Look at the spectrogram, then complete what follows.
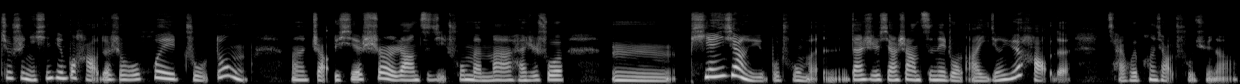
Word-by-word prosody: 就 290 - -2
是 280 -1 -4
你 220 -4 +4
心 285 +7 -1
情 290 -2 +4
不 300 - 0
好 215 -8 -3
的 - - -1
时 220 - -5
候， 220 +2 +1
会 270 -2 +4
主 200 -3 -4
动， 320 - +2 0.4
呃， 205 0 +1
找 205 -1 -2
一 200 - -1
些 115 - 0
事 200 - -2
儿 245 -7 +5
让 200 0 +3
自 205 0 -6
己 210 - -6
出 220 - -4
门 190 -5 +3
吗？ 195 +2 -1
还 190 -2 -1
是 195 - -2
说， 210 +1 +2 0.5
嗯， 180 +2 0
偏 355 +3 +4
向 400 - +6
于 165 -1 -4
不 - - -8
出 190 0 -5
门， 180 - -4 0.3
但 215 0 +4
是 215 -1 +1
像 205 -1 +1
上 210 -1 +2
次 210 0 -2
那 200 -1 +3
种， 180 -3 -1
啊， - - -3
已 165 - -3
经 200 +6 +1
约 300 +9 +4
好 - - -1
的 - - -6 0.3
才 - - -7
会 180 +2 -2
碰 210 +3 0
巧 185 -3 -2
儿 - - -4
出 - - -10
去 - - -8
呢？ - - -5
210 Hz, 270 characters per minute, -23 LUFS, 190-245 Hz, 0.5 s, 向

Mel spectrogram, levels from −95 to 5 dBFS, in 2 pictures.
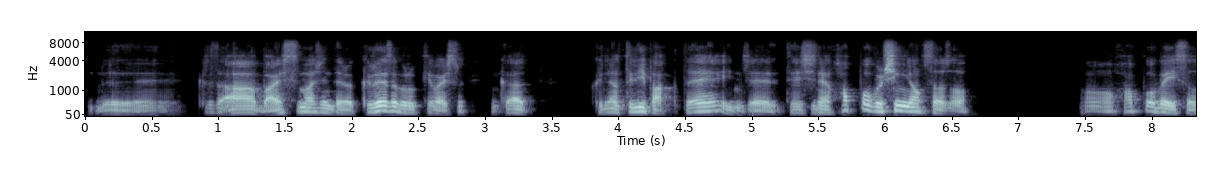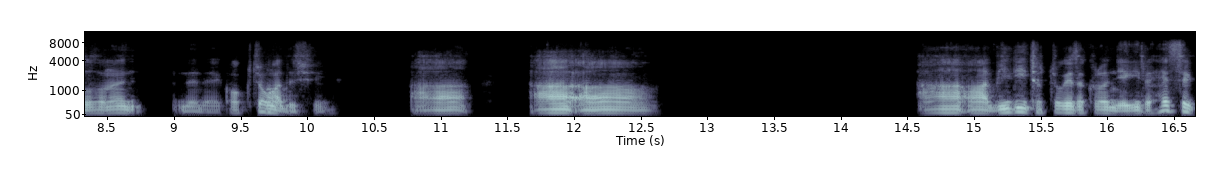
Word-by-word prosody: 네. 80 -2 -7 0.3
그래서 110 +1 -8
아 100 -1 +5
말씀하신 110 +3 +1
대로 95 -2 +1
그래서 145 +4 +7
그렇게 100 -4 -1
말씀 - - -2 0.2
그러니까 - - 0 0.4
그냥 110 +1 -3
들이박되 130 +3 +2
인제 80 -2 -2
대신에 95 +2 -3
화법을 170 -4 +2
신경 135 -3 +7
써서. - - -1 0.8
어 70 -1 -8
화법에 135 - +1
있어서는 90 0 -3 0.3
네네 60 -4 -15
걱정하듯이. - - -6 0.6
아 85 +1 -6 0.5
아 95 +1 +2 0.2
어. 85 -3 -2 1.9
아 95 -1 -2
아 - - +2
미리 110 +4 0
저 - - -6
쪽에서 100 -3 -1
그런 90 -2 -3
얘기를 80 +8 -2
했을 155 -2 -1
95 Hz, 265 characters per minute, -25 LUFS, 85-120 Hz, 1.9 s, 그래서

